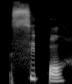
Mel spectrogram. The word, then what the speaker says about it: cipó: Cipó, a mesma coisa, cipó. O pó é mais forte, tá?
